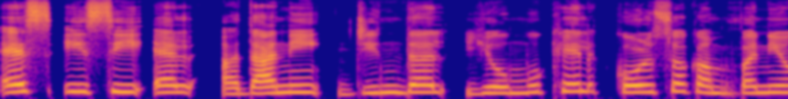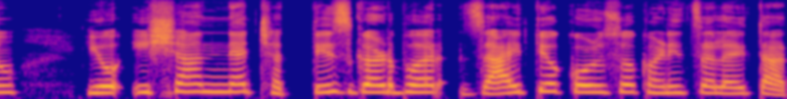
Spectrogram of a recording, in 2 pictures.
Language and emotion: Goan Konkani, neutral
